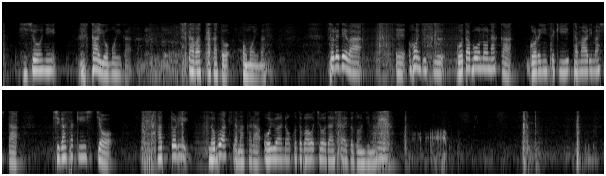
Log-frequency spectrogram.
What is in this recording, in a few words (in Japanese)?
司会; rakuseishiki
